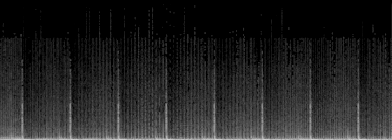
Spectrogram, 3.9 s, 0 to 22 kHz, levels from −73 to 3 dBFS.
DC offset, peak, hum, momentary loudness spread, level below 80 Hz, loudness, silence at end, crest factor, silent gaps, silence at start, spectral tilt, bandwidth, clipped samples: under 0.1%; -8 dBFS; none; 2 LU; -16 dBFS; -19 LUFS; 0 s; 8 dB; none; 0 s; -6.5 dB/octave; 15 kHz; under 0.1%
